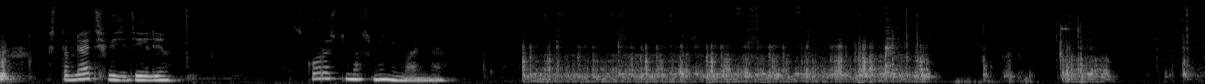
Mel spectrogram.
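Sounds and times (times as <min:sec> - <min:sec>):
sewing machine stitching: 0:05.2 - 0:11.2.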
